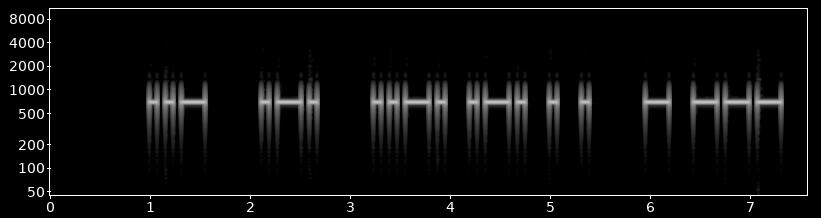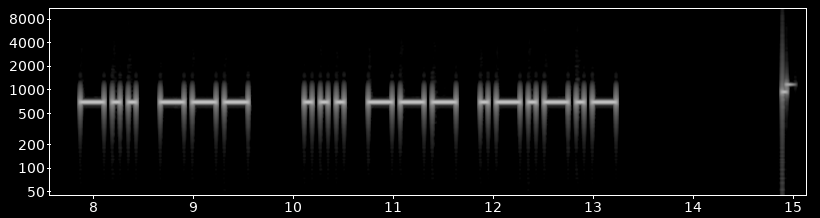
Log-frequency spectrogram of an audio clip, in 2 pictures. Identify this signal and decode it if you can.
Morse code, heard as a keyed tone, about 15 wpm, 700 Hz. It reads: U R FREE TO DO SO.
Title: Sentences from Top 500 Words and Abbreviations 15wpm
